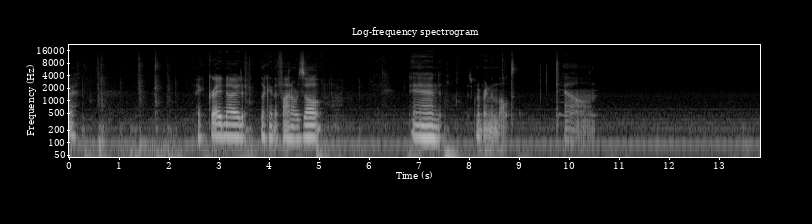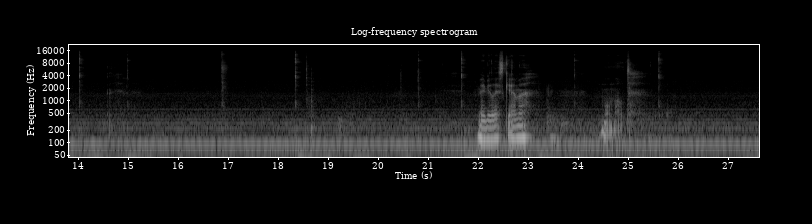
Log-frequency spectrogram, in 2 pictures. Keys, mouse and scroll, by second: 0.3 click, 0.5 g, 1.5 ctrl+click, 2.6 click, 3.5 click, 3.5 1, 5.1 click, 5.2 click, 5.2 click, 5.8 click, 13.9 click, 18.2 click, 21.6 click, 25.5 click.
